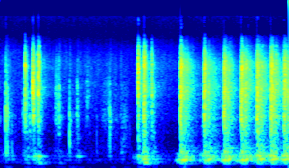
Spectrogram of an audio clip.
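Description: A heavy cellar door thuds shut, surrounded by a rapid flurry of loud wooden knocks and thumps that grow denser and heavier toward the end.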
